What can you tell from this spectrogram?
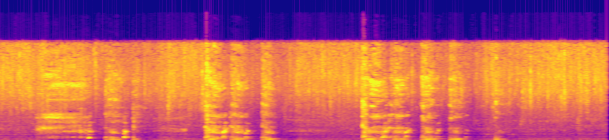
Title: Coughing and spitting with steam from the shower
